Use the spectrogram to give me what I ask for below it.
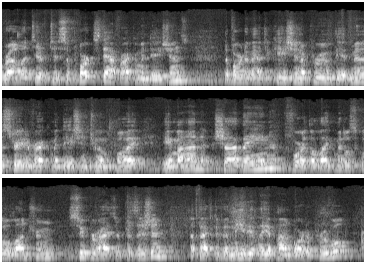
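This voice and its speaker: Moving at a fairly quick pace, a man is heard with audible room echo and light background noise. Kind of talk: formal reading of meeting agenda items. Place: meeting room.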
